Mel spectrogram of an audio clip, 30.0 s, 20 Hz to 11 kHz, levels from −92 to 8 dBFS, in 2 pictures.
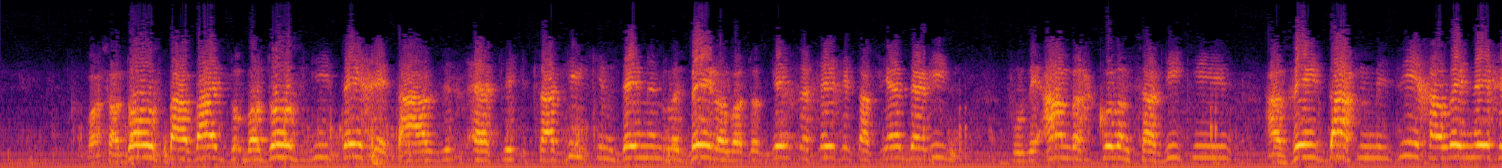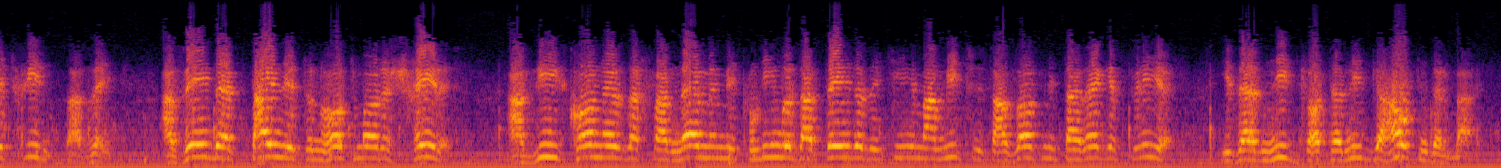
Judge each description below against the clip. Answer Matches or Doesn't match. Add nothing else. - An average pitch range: Matches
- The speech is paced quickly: Matches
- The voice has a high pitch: Matches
